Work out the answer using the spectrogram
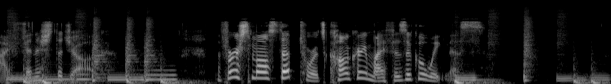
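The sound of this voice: Heard here is an unforced reading voice.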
